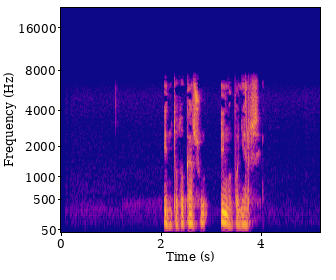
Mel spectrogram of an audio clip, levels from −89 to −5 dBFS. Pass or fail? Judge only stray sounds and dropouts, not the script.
pass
